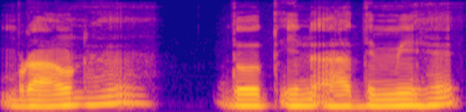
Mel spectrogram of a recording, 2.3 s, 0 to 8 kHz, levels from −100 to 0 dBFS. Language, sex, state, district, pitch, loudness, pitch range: Hindi, male, Bihar, Patna, 120 Hz, -18 LUFS, 115-140 Hz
